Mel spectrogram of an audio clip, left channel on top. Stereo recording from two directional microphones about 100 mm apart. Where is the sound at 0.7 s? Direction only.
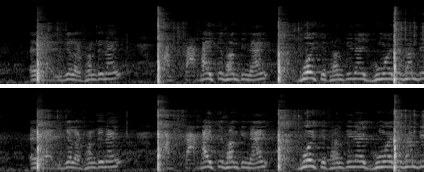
50° left (ahead or behind).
